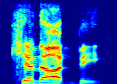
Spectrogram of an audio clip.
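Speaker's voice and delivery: usual speaking voice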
